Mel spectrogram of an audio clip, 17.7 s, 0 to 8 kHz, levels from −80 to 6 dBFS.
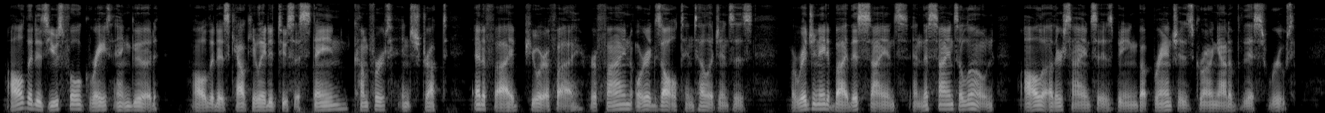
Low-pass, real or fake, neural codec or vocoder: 7.2 kHz; real; none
